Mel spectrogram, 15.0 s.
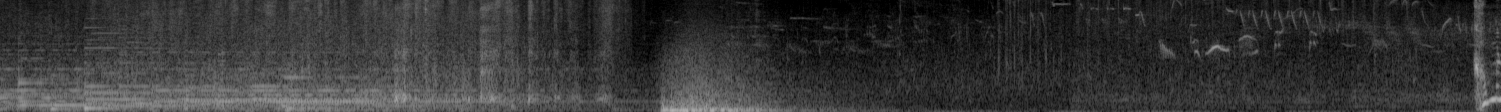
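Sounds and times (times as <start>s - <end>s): small birds chirping: 0.0s - 15.0s
deep boom: 6.6s - 8.4s.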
